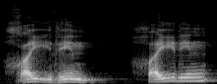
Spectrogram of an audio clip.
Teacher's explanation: اب یہاں پر توجہ کیجئے، خیرن، خیرن یہاں پر کوئی بھی لفظ لمبا نہیں ہوتا، جیسے ہی رن کی ادائیگی کریں گے تو غنہ کی طرف ہم چلے جائیں گے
